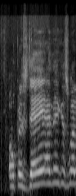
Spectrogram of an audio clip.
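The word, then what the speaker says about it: Opus Dei: And Opus Day. Opus Day, I think, is what it's called. Opus Day. Oh, okay. They were prus, but it's pronounced like day.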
